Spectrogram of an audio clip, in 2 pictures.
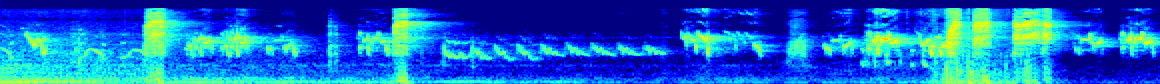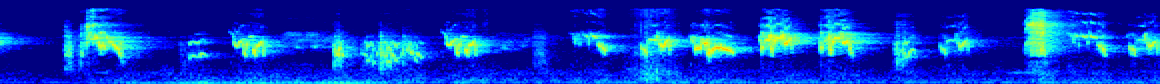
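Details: Budgerigars during mating time, kept as pets: busy warbling chatter of short chirps and squeaky notes, with a rapid stuttering run of clicks near the start and a few scratchy flutters or thumps.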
